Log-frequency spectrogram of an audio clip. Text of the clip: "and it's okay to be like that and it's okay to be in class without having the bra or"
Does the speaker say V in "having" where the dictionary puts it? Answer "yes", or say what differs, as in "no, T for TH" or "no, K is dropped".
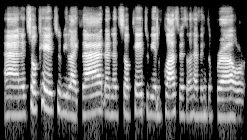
yes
